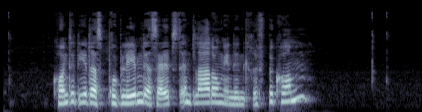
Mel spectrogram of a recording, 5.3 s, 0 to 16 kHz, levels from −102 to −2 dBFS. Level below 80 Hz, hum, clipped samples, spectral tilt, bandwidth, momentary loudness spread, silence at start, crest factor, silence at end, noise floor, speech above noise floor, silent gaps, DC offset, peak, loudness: -74 dBFS; none; under 0.1%; -6 dB/octave; 11.5 kHz; 10 LU; 0.65 s; 20 dB; 1.45 s; -83 dBFS; 59 dB; none; under 0.1%; -6 dBFS; -25 LUFS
